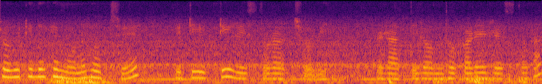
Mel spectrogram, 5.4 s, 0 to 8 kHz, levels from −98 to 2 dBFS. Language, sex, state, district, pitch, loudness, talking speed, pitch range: Bengali, female, West Bengal, Kolkata, 210 Hz, -18 LUFS, 135 wpm, 195-255 Hz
